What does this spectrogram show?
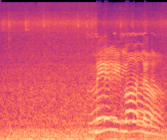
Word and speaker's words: marijuana: हाँ, मेरिवाना। भाई यहाँ पे तो जे भी साइलेंट है।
